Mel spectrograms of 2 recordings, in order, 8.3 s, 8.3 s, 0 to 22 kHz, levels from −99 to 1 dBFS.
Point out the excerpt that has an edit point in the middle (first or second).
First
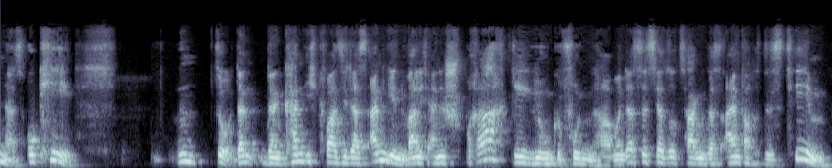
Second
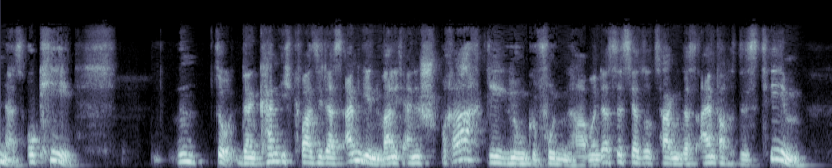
second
